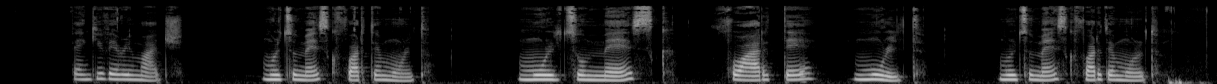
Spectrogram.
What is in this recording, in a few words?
Romanian Thank you very much; talking romanian phrasebook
